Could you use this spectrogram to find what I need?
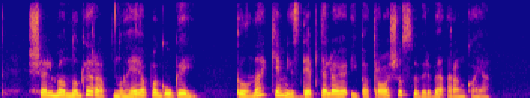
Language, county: Lithuanian, Klaipėda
